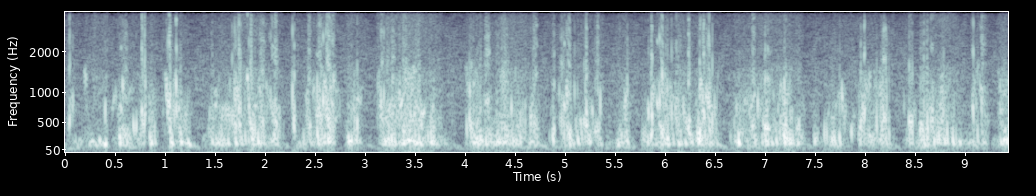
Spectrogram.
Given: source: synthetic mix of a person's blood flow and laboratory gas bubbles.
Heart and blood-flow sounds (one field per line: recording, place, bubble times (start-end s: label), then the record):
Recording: Doppler ultrasound of blood flow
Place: precordium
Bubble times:
0.00-0.14 s: bubbles
0.18-0.23 s: bubbles
0.26-0.42 s: bubbles
0.46-0.94 s: bubbles
0.97-1.29 s: bubbles
1.41-2.20 s: bubbles
2.23-2.75 s: bubbles
2.79-2.98 s: bubbles
3.12-3.83 s: bubbles
3.98-4.76 s: bubbles
4.83-5.39 s: bubbles
5.49-5.67 s: bubbles
5.75-6.57 s: bubbles
6.62-7.41 s: bubbles
7.47-8.27 s: bubbles
8.38-8.94 s: bubbles
9.04-9.25 s: bubbles
9.32-9.44 s: bubbles
From the record:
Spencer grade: 4 (maximum detectable bubble signal sounding continuously throughout systole and diastole of every cardiac period, and overriding the amplitude of the normal cardiac signals)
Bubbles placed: anywhere in the cardiac cycle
